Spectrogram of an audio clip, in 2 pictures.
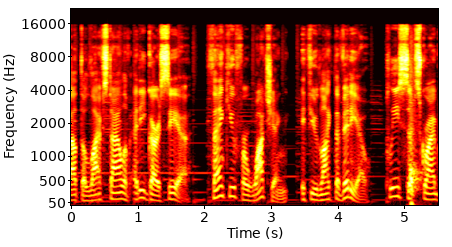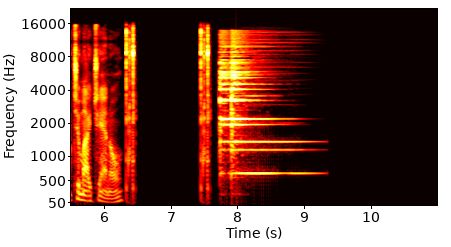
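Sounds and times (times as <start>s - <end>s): notification bell ding: 7.8s - 9.4s.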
